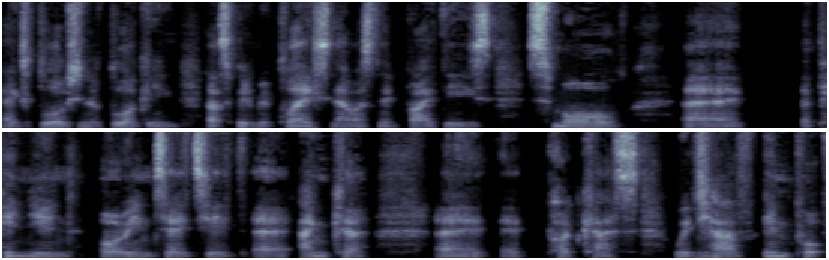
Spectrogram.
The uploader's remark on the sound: At GROGMEETish2020. To end the event we recorded this live panel in the Zoom of Role-Playing rambling (with an audience of over 50 people!).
